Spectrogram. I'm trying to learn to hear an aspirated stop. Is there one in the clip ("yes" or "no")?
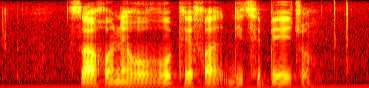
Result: yes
